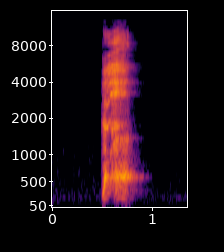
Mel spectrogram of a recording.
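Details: Intoxicated (drunk) person at night: a single sharp, abrupt hiccup with a quick gulping onset, then silence; hiccup.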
